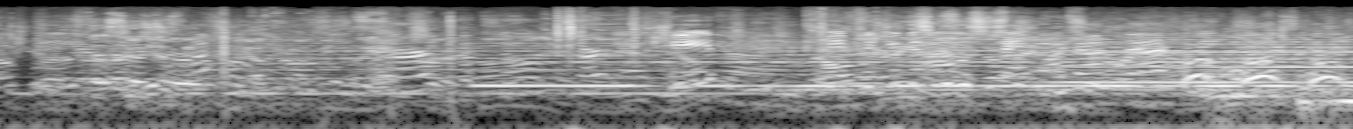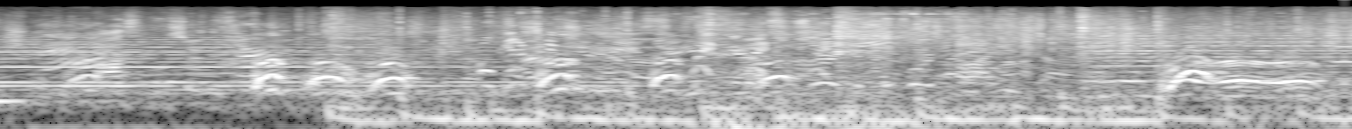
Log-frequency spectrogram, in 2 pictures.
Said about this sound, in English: So, and the last shot you see of him is running through the fields with bloodhounds hot on his tail and do-do-do-do-do-do, like.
